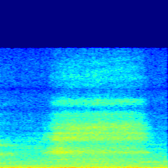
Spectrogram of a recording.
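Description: A man's slow, deliberate diaphragmatic breath through the nose: a soft hiss that starts about half a second in and lasts about a second and a half. A low steady rumble runs underneath.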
